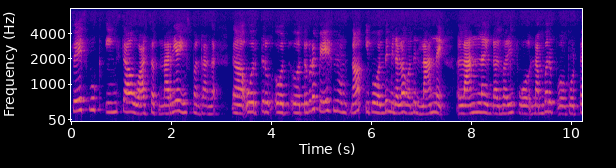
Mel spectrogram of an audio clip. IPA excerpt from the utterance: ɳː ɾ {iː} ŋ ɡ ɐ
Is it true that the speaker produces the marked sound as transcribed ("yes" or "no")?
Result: no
